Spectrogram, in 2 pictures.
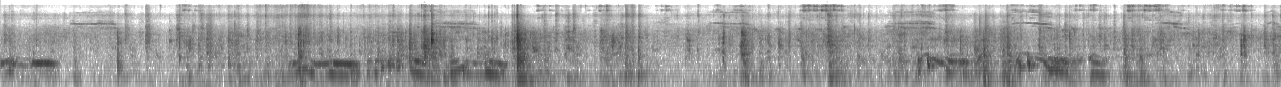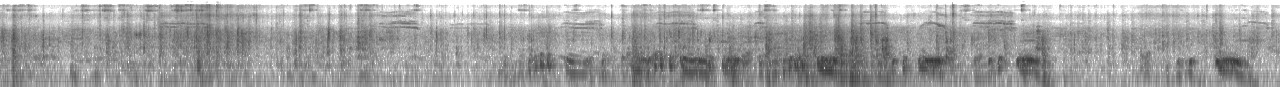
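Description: Pigeons coo repeatedly in their loft, soft rolling calls overlapping in an uneven rhythm, close and moderately loud, with no talking.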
